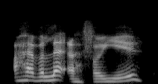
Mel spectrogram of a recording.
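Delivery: non-rhotic British accent. Teaching how British speakers drop the r, demonstrating in a British accent. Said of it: "that's a good British accent".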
